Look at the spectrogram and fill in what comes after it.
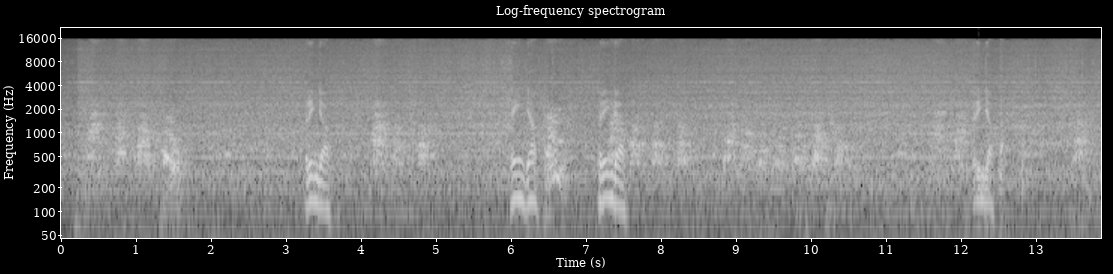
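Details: An 11-month-old Tosa inu called Kimu, weighing 60 kg, plays with a vacuum cleaner, giving low, harmonic barks in pairs around the middle and a single one near the end, against the hissing drone of the machine and human voices.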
